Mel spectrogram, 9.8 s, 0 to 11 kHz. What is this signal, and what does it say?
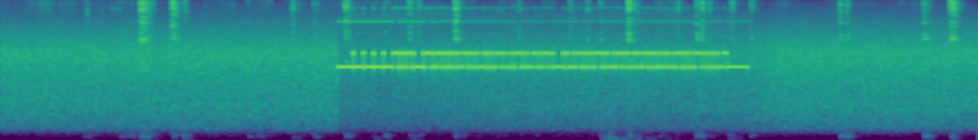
RTTY (75 baud, 850 Hz shift), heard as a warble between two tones, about 2550 Hz centre, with radio static and kitchen noise. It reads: EARL GRACE, BASEBALL PLAYER.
